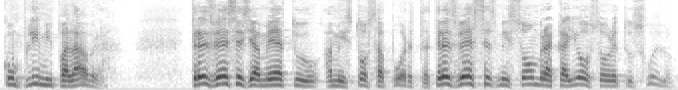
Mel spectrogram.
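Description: A man's voice: high voice, unhurried, warm tone. A man intoning a solemn divine voice. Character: calm divine inner voice, solemn.

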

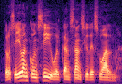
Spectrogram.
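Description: Male pastor with a smooth, resonant voice, preaching with dramatic hushed drops. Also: lowish voice, lively intonation, fairly quick. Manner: acts out pleading quotes in a raised voice. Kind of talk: sermon.

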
